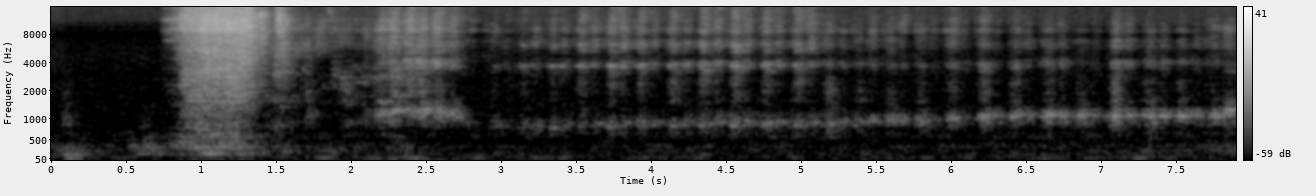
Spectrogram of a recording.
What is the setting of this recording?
restroom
